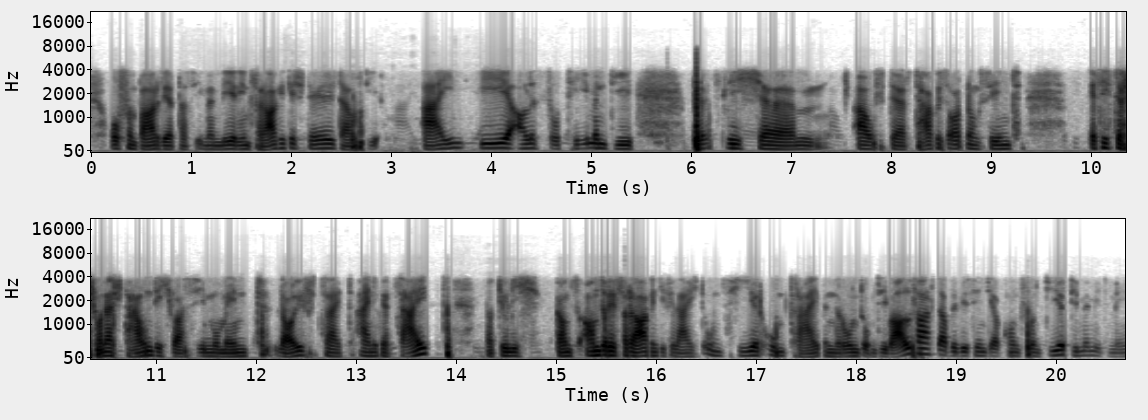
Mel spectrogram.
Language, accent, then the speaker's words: German; Einsiedeln, Schwyz, Switzerland; Ich bin ganz in der Nähe von Einsiedeln aufgewachsen. Das gehört zur Pfarrei und Gemeinde Einsiedeln, Willerzell am Sielsee. Und ich habe dann in Einsiedeln an der Klosterschule auch die Matura gemacht.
